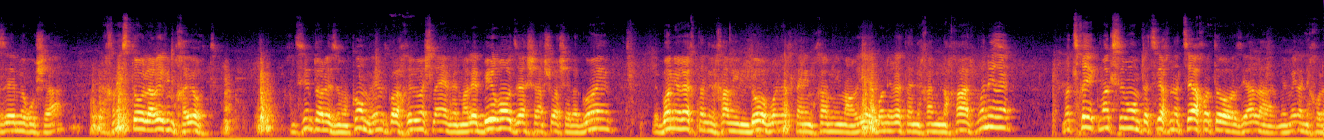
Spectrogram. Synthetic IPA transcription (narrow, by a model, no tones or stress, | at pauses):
zeme̞ʁuʃa | naχnist̪o̞leaʁivimχajo̞t̪ | naχnisimot̪oleezemako̞mːeviimet̪ko̞laχivimʃelae̞mvemale̞biʁo̞t̪zeaʃaaʃuaʃe̞laɡo̞em | vebo̞niʁeeχet̪anilχamimd̪o̞vbo̞niʁeχet̪amimχamimaʁjebo̞niʁeetanilχamimnaχaʃbo̞niʁe̞ | mat͡sχikmaksimumt̪at͡sliaχlenat͡seaχo̞t̪o̞azjalamemenaːnijeχol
